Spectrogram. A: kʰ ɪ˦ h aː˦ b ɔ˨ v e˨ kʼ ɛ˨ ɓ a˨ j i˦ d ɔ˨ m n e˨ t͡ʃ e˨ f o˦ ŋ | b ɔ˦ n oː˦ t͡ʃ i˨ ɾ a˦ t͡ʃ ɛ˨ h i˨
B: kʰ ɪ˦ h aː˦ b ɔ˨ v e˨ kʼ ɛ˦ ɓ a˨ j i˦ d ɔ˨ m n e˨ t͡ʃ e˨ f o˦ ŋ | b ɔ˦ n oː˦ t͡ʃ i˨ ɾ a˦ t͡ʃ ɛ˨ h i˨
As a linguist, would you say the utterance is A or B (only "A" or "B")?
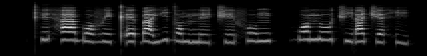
A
